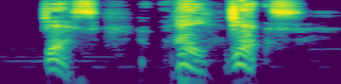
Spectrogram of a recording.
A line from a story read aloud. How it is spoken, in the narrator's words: I hissed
